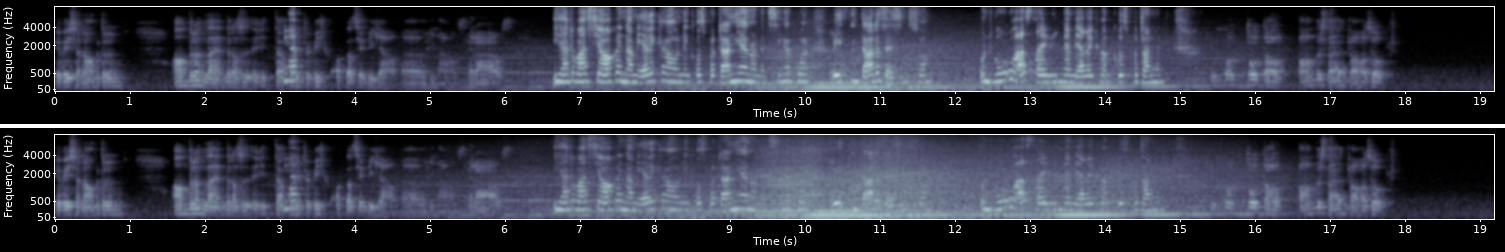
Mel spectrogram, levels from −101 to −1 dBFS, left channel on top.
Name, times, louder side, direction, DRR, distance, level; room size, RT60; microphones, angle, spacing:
voice 1, 0.0-6.1 10.3-10.6 12.6-13.2 15.4-17.8, right 1 dB, 20° right, 1.2 m, -46 dB
Car passing by, 5.3-16.3, right 6 dB, 85° right, 0.3 m, -39 dB
voice 2, 6.6-11.7 12.3-15.2, left 5 dB, 50° left, 0.4 m, -31 dB
7.5 x 4.4 x 6.1 m
head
